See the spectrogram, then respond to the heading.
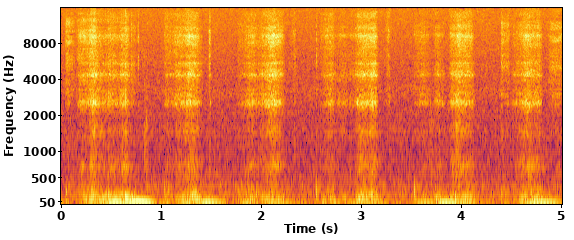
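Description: A small chisel tool held in the fingers scrapes and chips at a solid plaster block sitting in a tray. Repeated gritty scraping strokes rise and fade in a steady rhythm, each carrying a bright hiss over a soft low rumble.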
